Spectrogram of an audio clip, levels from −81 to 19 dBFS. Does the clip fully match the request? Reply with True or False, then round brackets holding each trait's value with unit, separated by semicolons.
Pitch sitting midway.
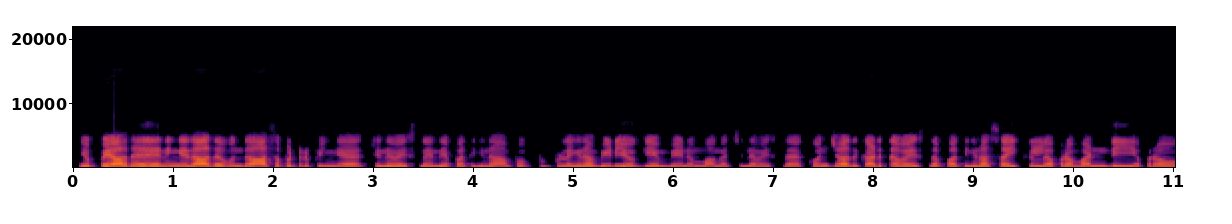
True (180 Hz)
